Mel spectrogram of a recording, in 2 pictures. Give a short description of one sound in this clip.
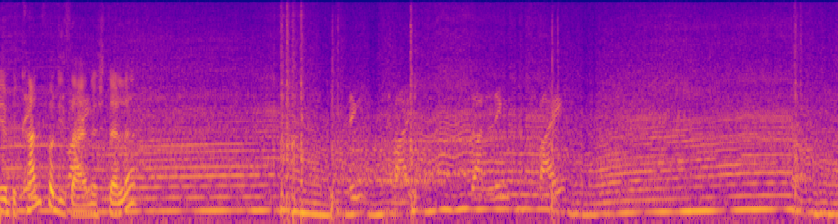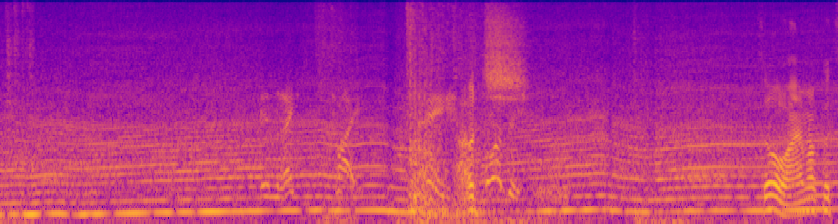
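A rally car engine revs hard, rising and falling in pitch.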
